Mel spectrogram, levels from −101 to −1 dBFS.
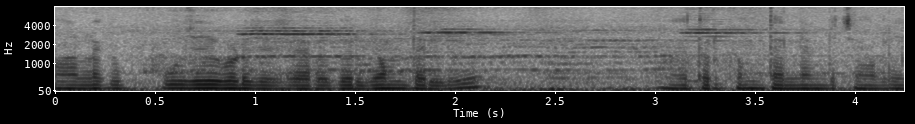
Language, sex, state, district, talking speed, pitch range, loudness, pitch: Telugu, male, Andhra Pradesh, Chittoor, 125 wpm, 115-125 Hz, -15 LUFS, 120 Hz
